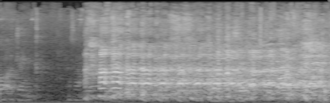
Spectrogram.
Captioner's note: laughing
